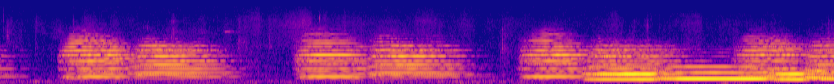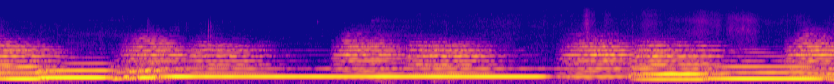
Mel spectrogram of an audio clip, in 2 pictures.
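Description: Brass ensemble of trumpets, horns, euphoniums and tubas playing: short chordal phrases separated by brief pauses, then a longer unbroken passage with one note held for several seconds midway.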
